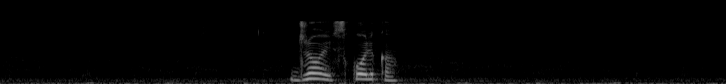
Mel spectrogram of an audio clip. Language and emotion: Russian, neutral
